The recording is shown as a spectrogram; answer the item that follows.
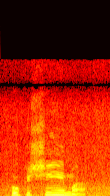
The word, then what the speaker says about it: Fukushima: I've been told as my brother lived in Fukushima for years he was a model there and his wife told me the other day they pronounce it hukushima Hab you Hab try spinning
